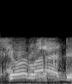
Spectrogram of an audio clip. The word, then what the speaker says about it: short-lived: Yeah, short-lived is the preferred traditional pronunciation. It's a thing with a short life.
